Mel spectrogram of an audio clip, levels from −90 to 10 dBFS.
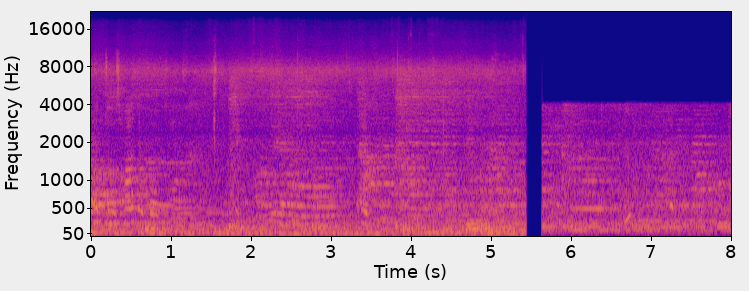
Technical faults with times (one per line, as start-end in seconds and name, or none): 5.44-8.01 input switched to a poorer device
